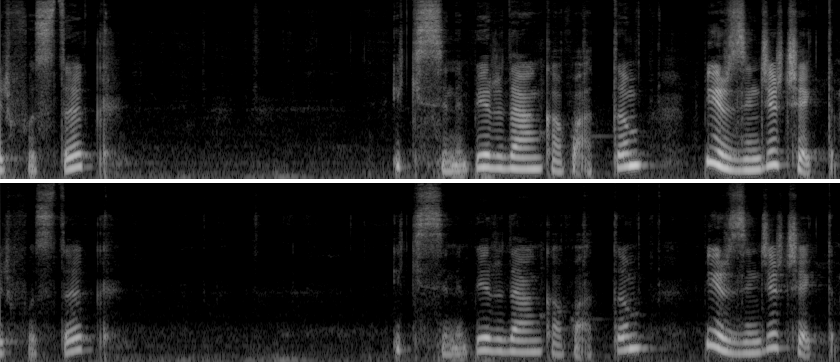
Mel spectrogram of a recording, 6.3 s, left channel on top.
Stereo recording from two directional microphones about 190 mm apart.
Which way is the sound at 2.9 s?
30° left (ahead or behind).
